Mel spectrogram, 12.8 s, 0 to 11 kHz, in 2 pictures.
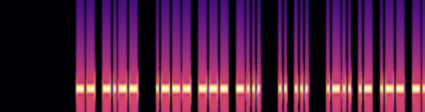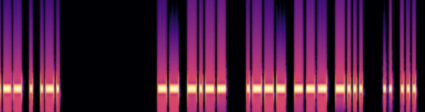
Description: Morse code, heard as a keyed tone, about 28 wpm, 700 Hz. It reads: MY JOB IS LAWYER MY JOB IS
